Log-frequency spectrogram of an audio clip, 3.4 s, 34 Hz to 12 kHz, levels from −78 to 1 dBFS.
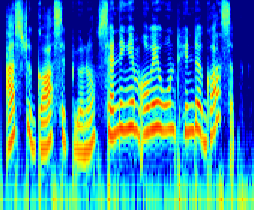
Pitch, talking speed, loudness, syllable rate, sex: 280 Hz, 195 wpm, -17 LUFS, 5.4 syllables/s, female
